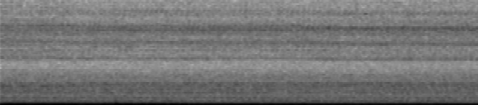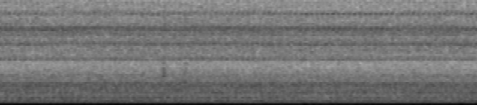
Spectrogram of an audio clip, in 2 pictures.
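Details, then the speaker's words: Car after swapping in a used water pump from the old engine to fix a coolant leak, timing belt covers left off: deep even idle, smooth low drone, no ticks, knocks or squeals; no leak, timing good. "All right, so as you see everything is put back together. The car is started. No leakage. Like it was before, not leaking. Timing is good. Everything sounds great."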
